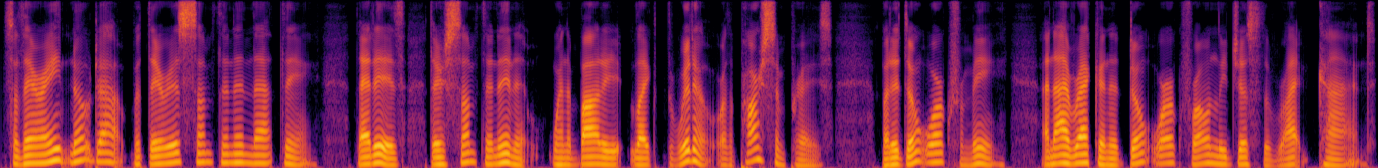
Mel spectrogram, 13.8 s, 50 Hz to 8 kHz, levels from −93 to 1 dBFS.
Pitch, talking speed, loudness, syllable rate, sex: 130 Hz, 200 wpm, -20 LUFS, 4.9 syllables/s, male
